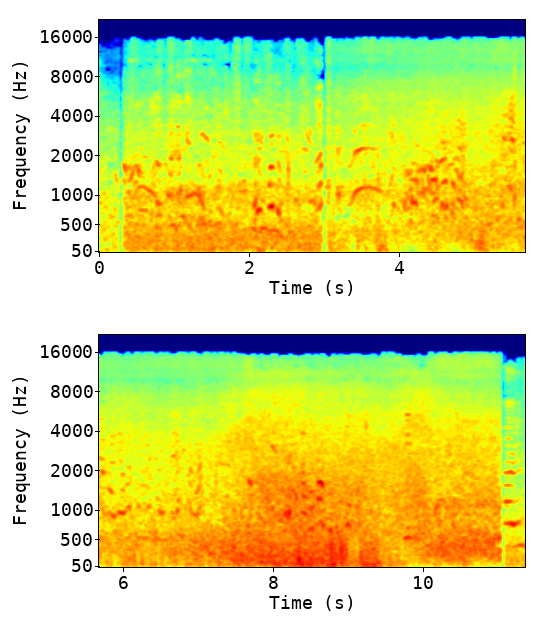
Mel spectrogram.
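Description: Sea waves wash and surge at the shore in Paradip, Odisha, during a festival, a continuous roar with wind, swelling louder toward the end while people talk and a crowd murmurs.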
